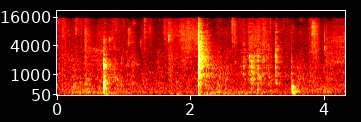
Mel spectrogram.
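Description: Three sharp knocks or clinks, the loudest about two seconds in, over a faint background.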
